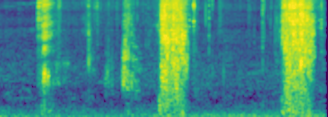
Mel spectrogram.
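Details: Kishu dog Kī-kun, a young boar-hunting dog in training, sneezing: short noisy snorting bursts, a faint one near half a second, then two strong blasts around two and three and a half seconds, with soft rustling between.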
